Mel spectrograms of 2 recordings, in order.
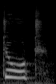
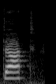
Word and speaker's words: Tut: Now, related to the pronunciation of toot, many people pronounce it as toot or somebody says as tut. So, it does not matter, after all this is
